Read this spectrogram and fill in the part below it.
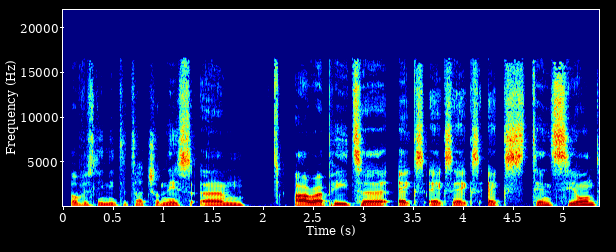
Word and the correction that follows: XXXTentacion: Did I say that right? – XXXTentacion. – RIP. – Tentaf. – They're calling him. – You got to say it with a flat tongue. XXXTentacion.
